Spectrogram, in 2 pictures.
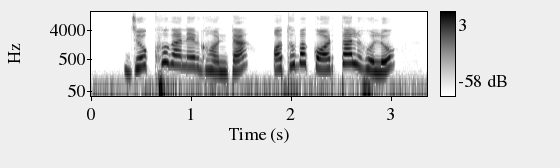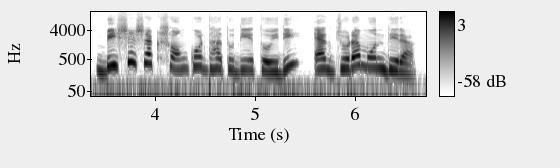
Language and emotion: Bengali, neutral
